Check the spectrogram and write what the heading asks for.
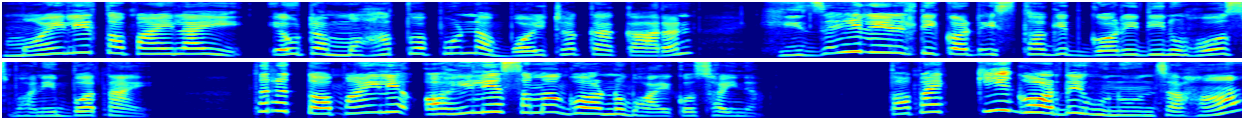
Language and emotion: Nepali, angry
